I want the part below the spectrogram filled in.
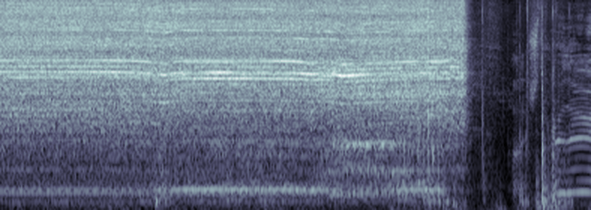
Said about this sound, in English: Just simple drill.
